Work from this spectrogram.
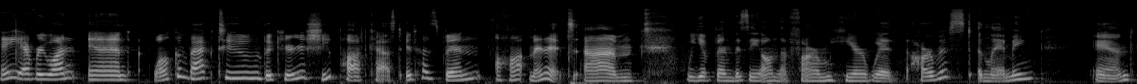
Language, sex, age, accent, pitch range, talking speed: English, female, 30-49, American, 180-240 Hz, 160 wpm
